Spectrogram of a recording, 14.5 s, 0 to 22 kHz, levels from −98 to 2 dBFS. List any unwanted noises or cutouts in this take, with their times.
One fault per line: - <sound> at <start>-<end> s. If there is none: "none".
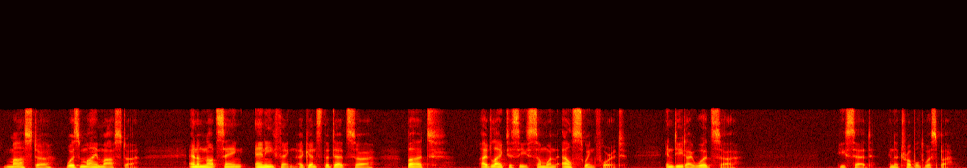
none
